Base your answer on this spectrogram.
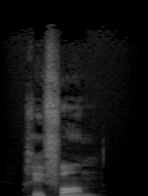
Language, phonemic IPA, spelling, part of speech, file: German, /ʁeˈfɔʁm/, Reform, noun, De-Reform.ogg
- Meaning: reform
